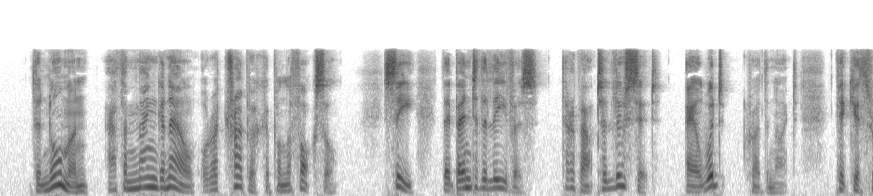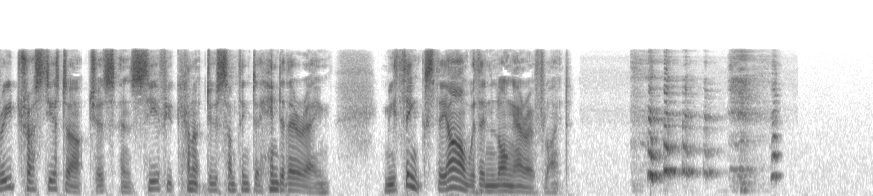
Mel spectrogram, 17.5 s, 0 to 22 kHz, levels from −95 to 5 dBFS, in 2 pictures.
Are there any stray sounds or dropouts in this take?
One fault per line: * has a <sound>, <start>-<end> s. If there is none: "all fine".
* has a laugh, 15.0-16.6 s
